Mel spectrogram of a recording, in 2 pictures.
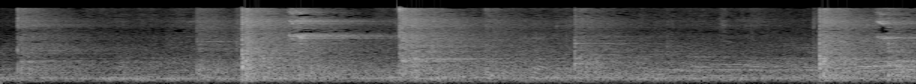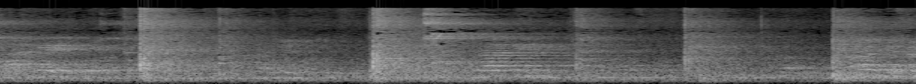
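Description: Badminton rackets striking a shuttlecock back and forth in a rally: sharp smacks one to two seconds apart, each ringing on in a large hall.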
